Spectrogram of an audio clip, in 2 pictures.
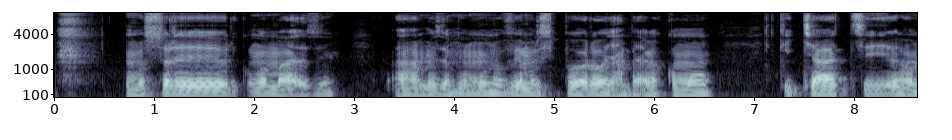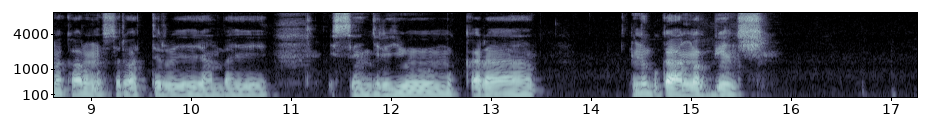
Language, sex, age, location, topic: Kinyarwanda, male, 25-35, Huye, health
